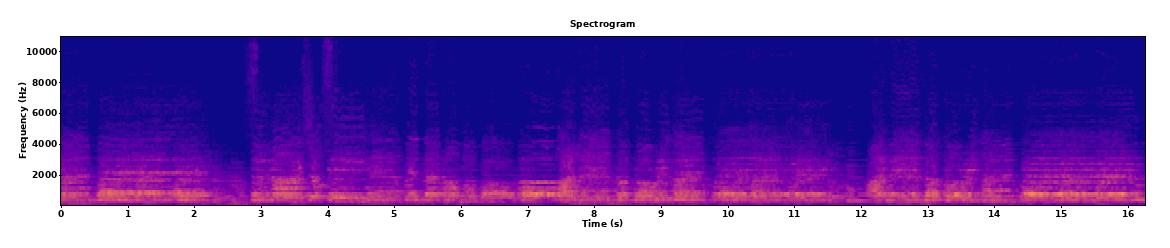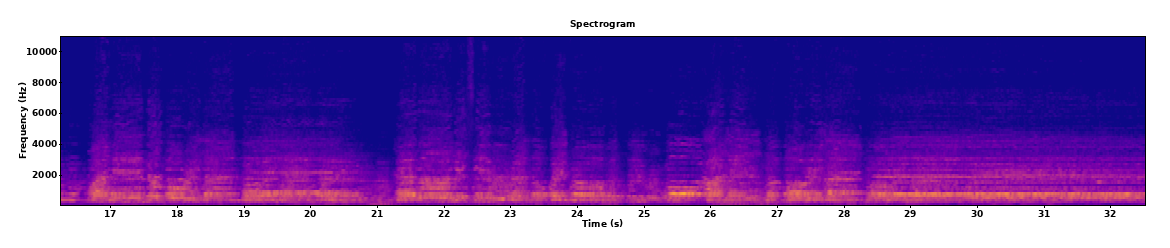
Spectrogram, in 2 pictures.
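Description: Mixed-voice church choir of men and women singing a hymn together, in sustained phrases with short breaks between them.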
